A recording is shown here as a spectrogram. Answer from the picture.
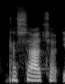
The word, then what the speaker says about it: cachaça: Which is brandy from cane sugar and is much popularly known as cachaça. Is that how you say it? – Yeah, cachaça, yeah.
